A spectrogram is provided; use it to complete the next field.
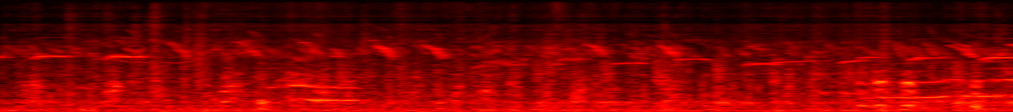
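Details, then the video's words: Many chicks in a poultry farm giving thin, high, quick chirps and a few short whistled notes, softer and more scattered, over a steady low background noise. "Chicken farming | Chicks"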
